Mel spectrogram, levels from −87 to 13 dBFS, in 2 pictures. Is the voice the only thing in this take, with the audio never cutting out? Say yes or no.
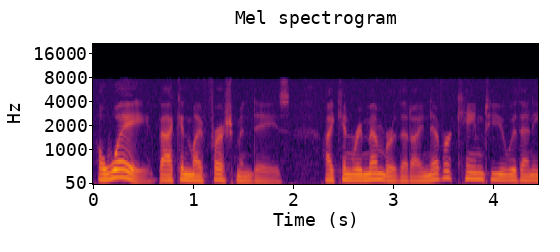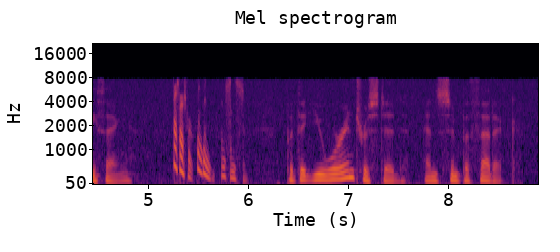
no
